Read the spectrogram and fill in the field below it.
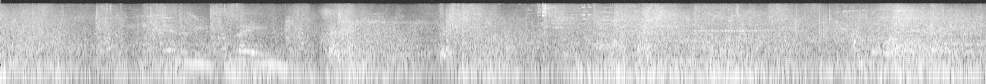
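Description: Game spells whoosh and crackle in quick bursts.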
